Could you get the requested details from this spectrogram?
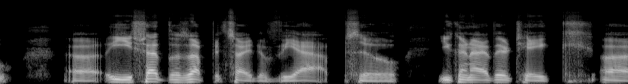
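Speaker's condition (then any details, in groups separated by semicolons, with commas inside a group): Cerebral palsy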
